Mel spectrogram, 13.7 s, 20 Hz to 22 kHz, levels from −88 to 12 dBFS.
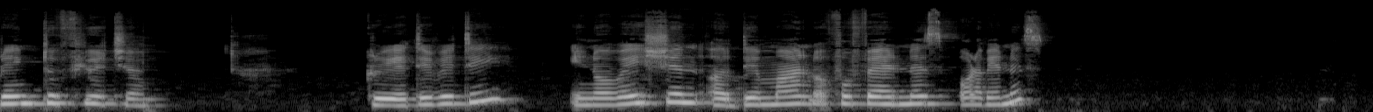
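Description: From the start to 9.6 s the speech runs at roughly half speed (0.516x) with its pitch unchanged, so it drags, then snaps back to normal pace. That's a time-stretched section, likely software padding audio by repeating tiny slices.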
